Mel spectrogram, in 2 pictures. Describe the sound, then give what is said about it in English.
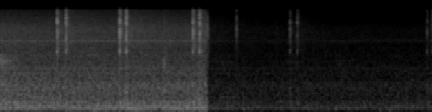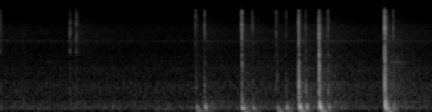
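Typing a username and password on a computer keyboard at a login page: steady hiss with light key clicks at first, then sparse single keystrokes, then a quick cluster of clicks near the end. “You have to just enter your username and password and you have to click the login.”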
